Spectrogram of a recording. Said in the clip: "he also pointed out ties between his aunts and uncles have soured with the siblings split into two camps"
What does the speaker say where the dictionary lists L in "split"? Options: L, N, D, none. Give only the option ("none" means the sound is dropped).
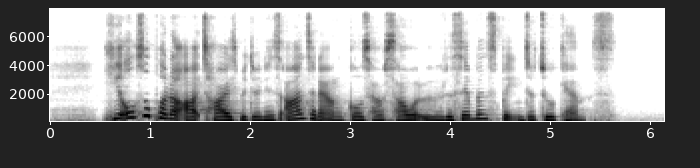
none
